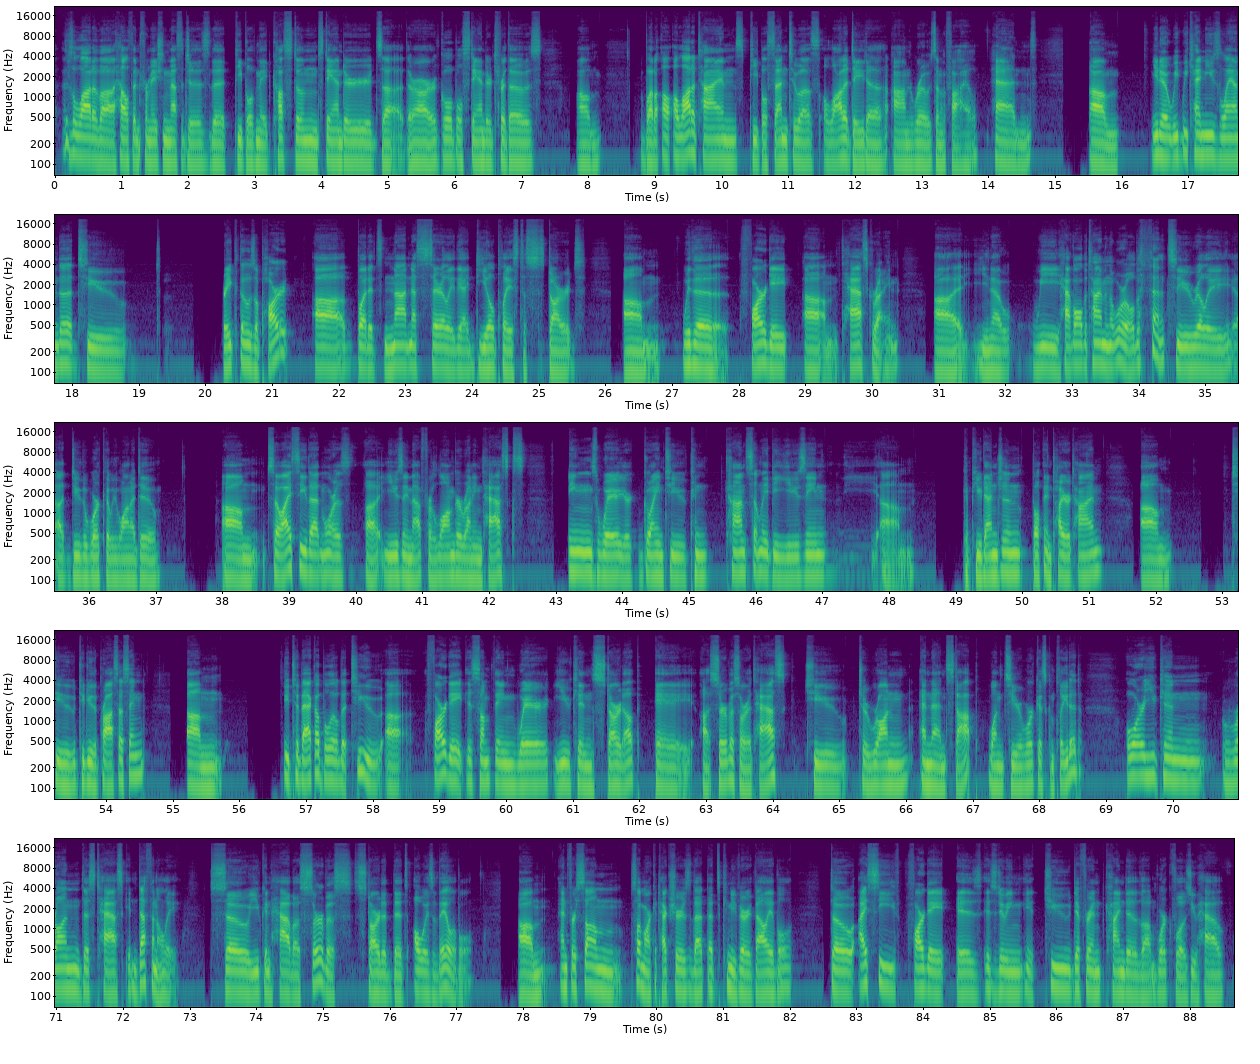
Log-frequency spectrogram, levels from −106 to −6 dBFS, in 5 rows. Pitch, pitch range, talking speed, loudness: 115 Hz, 110-125 Hz, 145 wpm, -30 LUFS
